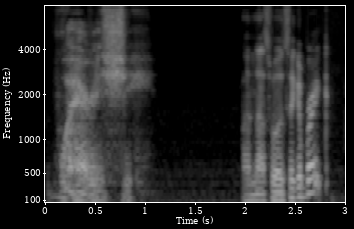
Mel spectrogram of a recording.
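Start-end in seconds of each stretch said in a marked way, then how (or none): 0.2-1.1 whispered put-on vigilante voice. Voicing an attacker who grabs a character by the throat: whispered Batman voice.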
